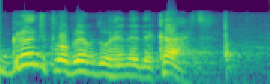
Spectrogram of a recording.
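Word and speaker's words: Descartes: da proposta de Renê Decart. É isso, né? Descart, Descart, mas com o S não pronuncia.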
